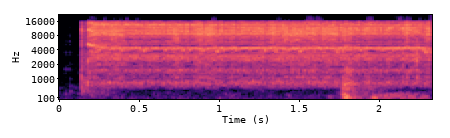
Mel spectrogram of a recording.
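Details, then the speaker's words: 1970s Bell & Howell 1225XL Super 8 sound camera, mildewed after shipping-container storage: motor run gives a loud, steady high-pitched scream with no low end, badly distressed motor. "a screamer. Ah! It's saying, put me out of my misery."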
